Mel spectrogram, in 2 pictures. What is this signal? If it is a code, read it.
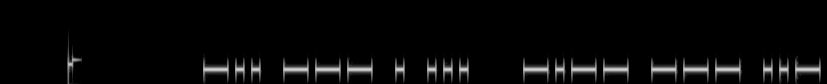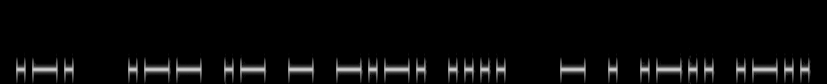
Morse code, heard as a keyed tone, about 15 wpm, 700 Hz. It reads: DOES YOUR WATCH TELL
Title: Sentences from Top 1000 Words - Review Part 1 - 15wpm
